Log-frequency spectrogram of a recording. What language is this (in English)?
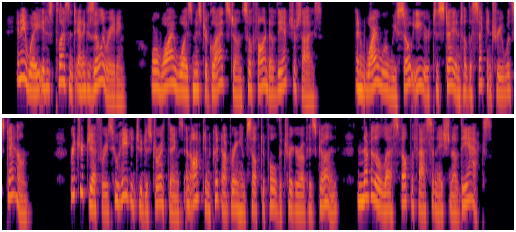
English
